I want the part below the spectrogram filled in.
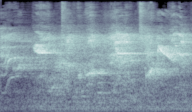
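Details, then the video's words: Parrots of dozens of species at Tehran Bird Garden, housed in covered enclosures. Loud, harsh squawks, some long and level, others short and falling, burst out over a steady background of chattering birds. "And here we have dozens of parrot species from all over the world. The noise they make is incredible"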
